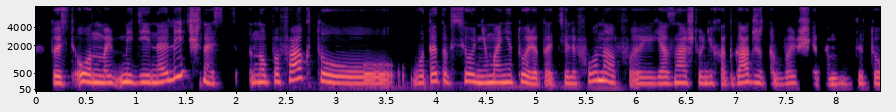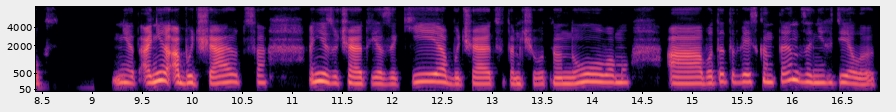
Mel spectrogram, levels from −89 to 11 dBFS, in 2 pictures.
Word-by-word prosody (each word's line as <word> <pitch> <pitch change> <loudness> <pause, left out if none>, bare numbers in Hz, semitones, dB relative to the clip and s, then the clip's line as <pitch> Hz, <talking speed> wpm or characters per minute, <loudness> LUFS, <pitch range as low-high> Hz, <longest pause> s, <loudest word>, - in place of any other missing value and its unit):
То 200 - -1
есть 195 -1 -1
он 225 -3 +4
мэ 205 0 0
медийная 220 +1 0
личность, 265 - -3
но 215 0 -1
по 230 +2 -4
факту 200 - -1
вот 200 +3 -6
это 240 -1 -2
всё 240 +4 -4
они 205 -3 0
мониторят 210 -3 0
от - - -7
телефонов. 220 +4 -2
И 180 0 -5
я 185 +1 -4
знаю, 200 +2 -3
что 200 0 -8
у - - -4
них 190 -1 -8
от - - -9
гаджетов 200 -4 -4
вообще 185 -2 -8
там 165 +2 -8
детокс. 175 - -8 0.5
Нет, 210 -3 -1
они 225 +7 +8
обучаются, 205 0 +3 0.4
они 245 +1 +7
изучают 185 -3 +2
языки, 180 +7 +1
обучаются 175 -3 +1
там 175 -1 -2
чему-то 175 +1 -5
новому. 210 +3 +2 0.4
А 185 0 +4
вот 190 +2 -3
этот 230 -2 -3
весь 225 +1 0
контент 240 +4 +2
за 225 - +1
них 205 0 -1
делают. 185 -6 -1
205 Hz, 160 wpm, -22 LUFS, 185-225 Hz, 0.5 s, они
